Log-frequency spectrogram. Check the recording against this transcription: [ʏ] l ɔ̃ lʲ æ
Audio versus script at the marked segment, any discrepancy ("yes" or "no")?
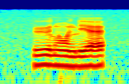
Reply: no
